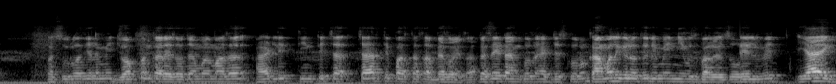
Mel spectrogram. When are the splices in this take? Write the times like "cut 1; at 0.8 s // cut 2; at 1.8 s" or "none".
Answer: cut 1; at 2.5 s // cut 2; at 4.8 s // cut 3; at 5.9 s // cut 4; at 7.4 s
